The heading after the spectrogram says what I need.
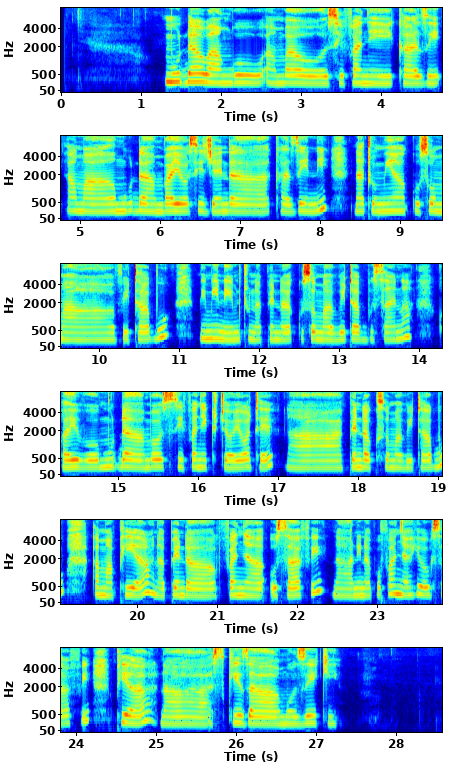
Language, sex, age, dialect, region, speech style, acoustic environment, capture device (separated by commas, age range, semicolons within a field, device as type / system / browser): Swahili, female, 18-24, Kenya - Nairobi Sheng-influenced, Kenya, relaxed, silence, mobile / Linux / Chrome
